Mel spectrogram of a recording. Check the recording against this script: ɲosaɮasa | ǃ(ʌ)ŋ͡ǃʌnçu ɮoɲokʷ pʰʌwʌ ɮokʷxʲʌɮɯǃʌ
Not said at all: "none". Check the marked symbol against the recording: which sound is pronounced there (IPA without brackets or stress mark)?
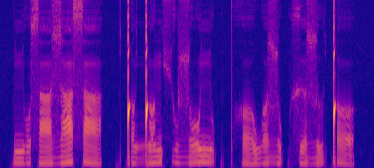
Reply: ʌ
